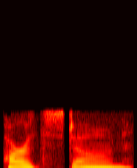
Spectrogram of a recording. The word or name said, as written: hearthstone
